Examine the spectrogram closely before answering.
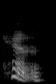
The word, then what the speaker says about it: can: The word can if you notice in native English speak, typically it really is pronounced as kin.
